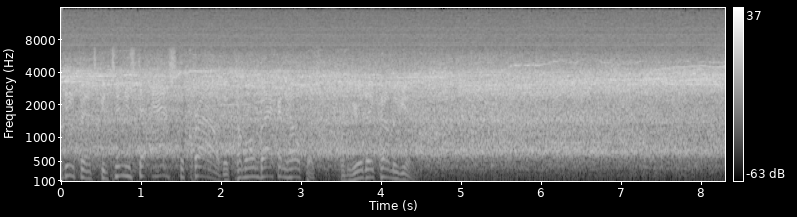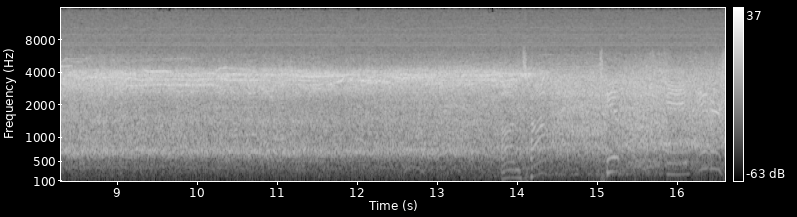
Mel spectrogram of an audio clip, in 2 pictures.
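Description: A large crowd roars and cheers throughout a stadium.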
